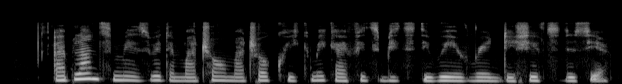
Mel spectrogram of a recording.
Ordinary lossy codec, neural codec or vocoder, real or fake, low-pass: none; none; real; 7.2 kHz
